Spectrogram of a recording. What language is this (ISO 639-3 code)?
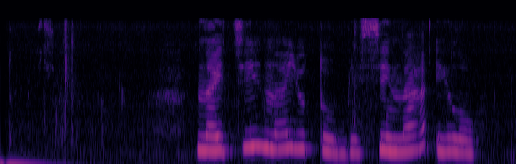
rus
